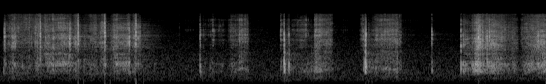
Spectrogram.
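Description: A white plastic brush rubs and scratches across the face and buttons of a grey, hollow, hand-sized plastic Sega Dreamcast controller held in one hand. The result is bright, dry scratching in short bursts, with tiny clicks and quiet pauses between strokes and almost no low end.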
